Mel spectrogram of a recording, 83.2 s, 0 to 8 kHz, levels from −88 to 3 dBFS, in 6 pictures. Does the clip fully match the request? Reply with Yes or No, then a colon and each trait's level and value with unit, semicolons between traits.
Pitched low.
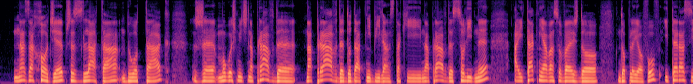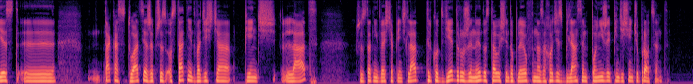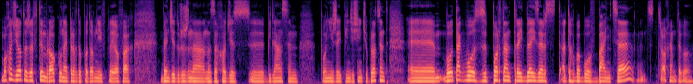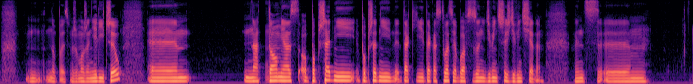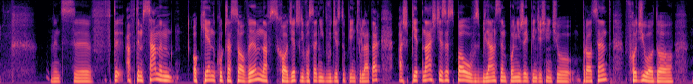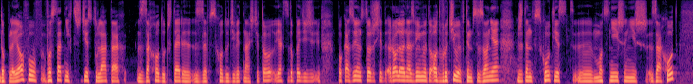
Yes: low, 130 Hz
